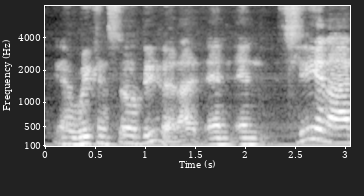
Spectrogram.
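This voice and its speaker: A man talks in an ordinary speaking voice, his pitch fairly high. His pace is fairly slow, with ordinary pitch variation. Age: 60s. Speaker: son visiting his mother in a nursing home. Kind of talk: casual chat. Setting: video call.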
